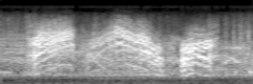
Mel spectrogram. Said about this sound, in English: Ironically, Alfred Hitchcock didn't use any birds for the soundscape of his classic horror film, The Birds. Instead, the sound of those murderous seagulls was made using an early synthesizer called the Trautonium.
